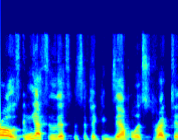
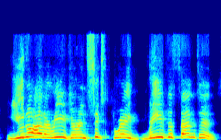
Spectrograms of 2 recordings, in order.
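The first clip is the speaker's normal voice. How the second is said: higher, louder exasperated scolding; frustrated parent; 7 semitones higher, 4 dB louder than usual. Retold or imitated. Parent scolding a sixth-grader who reads choppily, exasperated. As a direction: scold the kid in disbelief. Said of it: "And you're going".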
